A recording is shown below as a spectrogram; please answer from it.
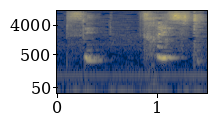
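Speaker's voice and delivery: high, hammed-up sad whimper; mock sad wail. Shown as a demonstration. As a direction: act heartbroken for the class. Adjektiv traurig vorgespielt.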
